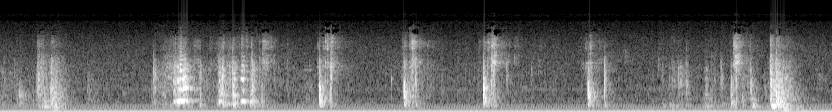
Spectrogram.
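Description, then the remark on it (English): The door into the back is handled and shut with a series of wooden clunks and rattles, spaced irregularly over several seconds against a low steady hum, with no one speaking. “Oh, say, you want me to close the door into the back?”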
